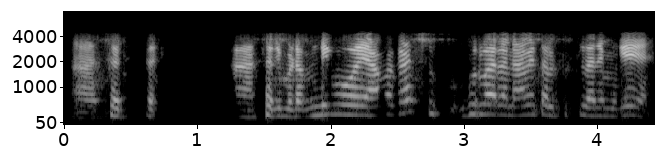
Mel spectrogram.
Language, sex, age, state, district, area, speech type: Kannada, female, 30-45, Karnataka, Mandya, rural, conversation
